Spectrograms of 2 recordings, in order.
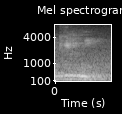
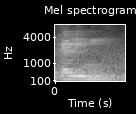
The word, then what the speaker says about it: kilmi: Bacanya kilmi. Tapi ada orang baca kalimi. Tak apalah. Tapi baca betulnya kilmi.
